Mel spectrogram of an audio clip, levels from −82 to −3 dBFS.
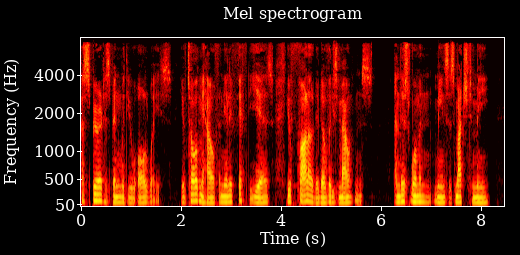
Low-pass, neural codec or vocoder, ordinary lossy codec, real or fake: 7.2 kHz; none; AAC, 32 kbps; real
